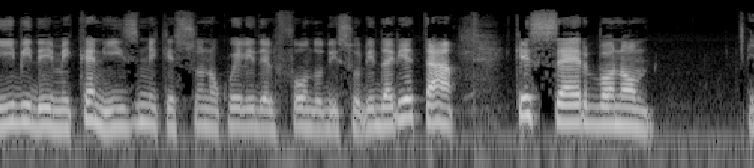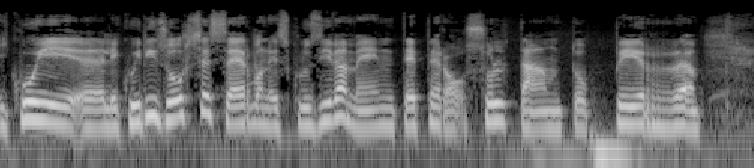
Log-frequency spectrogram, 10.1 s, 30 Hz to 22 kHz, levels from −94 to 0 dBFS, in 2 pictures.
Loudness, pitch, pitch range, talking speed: -26 LUFS, 160 Hz, 145-180 Hz, 130 wpm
